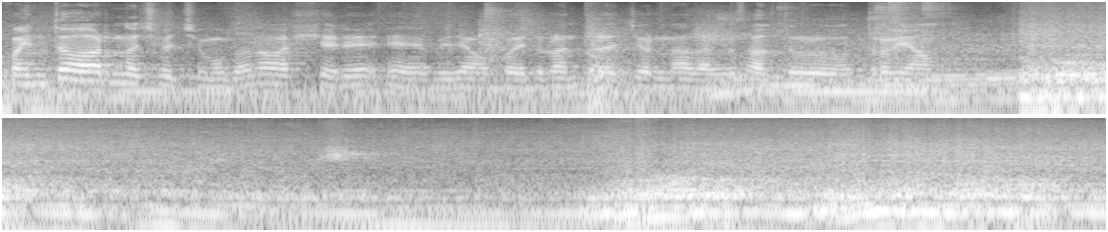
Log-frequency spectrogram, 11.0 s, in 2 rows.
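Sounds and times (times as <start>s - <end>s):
car engine revving: 2.6s - 11.0s.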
